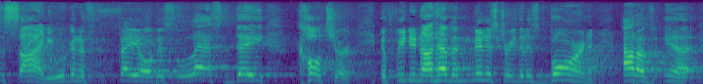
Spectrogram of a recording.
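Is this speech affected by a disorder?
No.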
